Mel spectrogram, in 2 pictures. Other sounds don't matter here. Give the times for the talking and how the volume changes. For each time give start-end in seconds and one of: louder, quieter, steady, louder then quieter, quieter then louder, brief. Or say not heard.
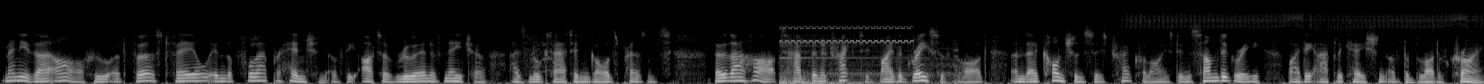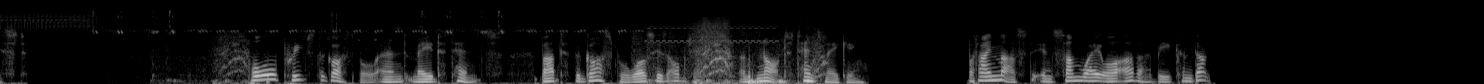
0.0-15.1 steady
17.3-23.5 steady
24.5-26.9 brief.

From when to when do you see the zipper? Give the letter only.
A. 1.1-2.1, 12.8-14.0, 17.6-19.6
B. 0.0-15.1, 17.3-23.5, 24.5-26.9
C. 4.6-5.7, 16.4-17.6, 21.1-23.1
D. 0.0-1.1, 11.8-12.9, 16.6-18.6
C.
